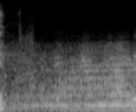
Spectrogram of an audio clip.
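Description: Light propeller aircraft engine running with a steady drone that grows slightly louder.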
